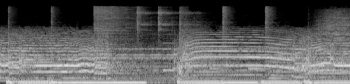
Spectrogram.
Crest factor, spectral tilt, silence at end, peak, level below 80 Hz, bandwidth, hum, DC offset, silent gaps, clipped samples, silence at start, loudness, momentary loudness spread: 10 dB; -5.5 dB/octave; 0 s; 0 dBFS; -16 dBFS; 16.5 kHz; none; under 0.1%; none; under 0.1%; 0 s; -12 LUFS; 5 LU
